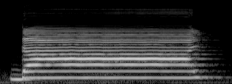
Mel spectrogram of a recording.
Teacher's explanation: दाल को हमने बारीक अदा करना है। दाल ज़बान की नोक और ऊपर के दांतों की जड़ से अदा होगा। जहाँ से हमने ता की अदायगी की थी वहीं से दाल की भी अदायगी होगी।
